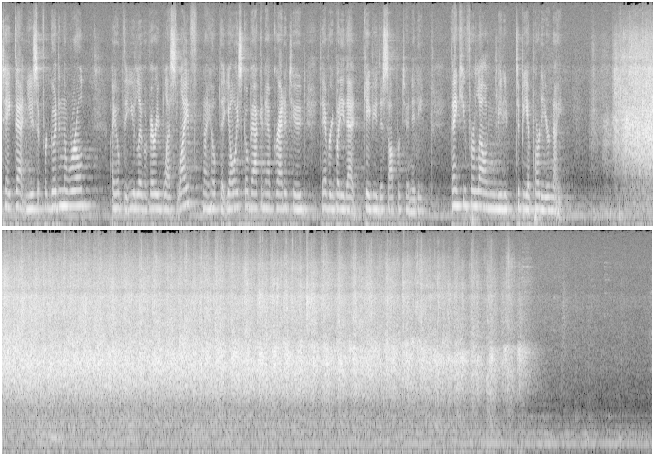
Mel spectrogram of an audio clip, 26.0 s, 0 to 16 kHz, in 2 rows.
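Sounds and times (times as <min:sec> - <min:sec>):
crowd applauding: 0:11.8 - 0:23.8.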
